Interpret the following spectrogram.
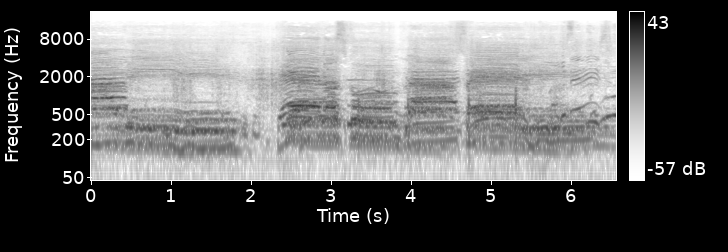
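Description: A group of people singing a birthday song together, in sung phrases with short breaks between them.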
